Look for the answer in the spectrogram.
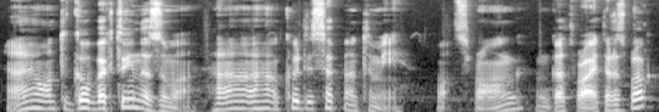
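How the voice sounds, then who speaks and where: A man's voice: a little high, animated, brisk, darkish tone. A man doing casual let's-play commentary, reading game dialogue aloud in a hesitant way with many "uh"s and restarts.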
